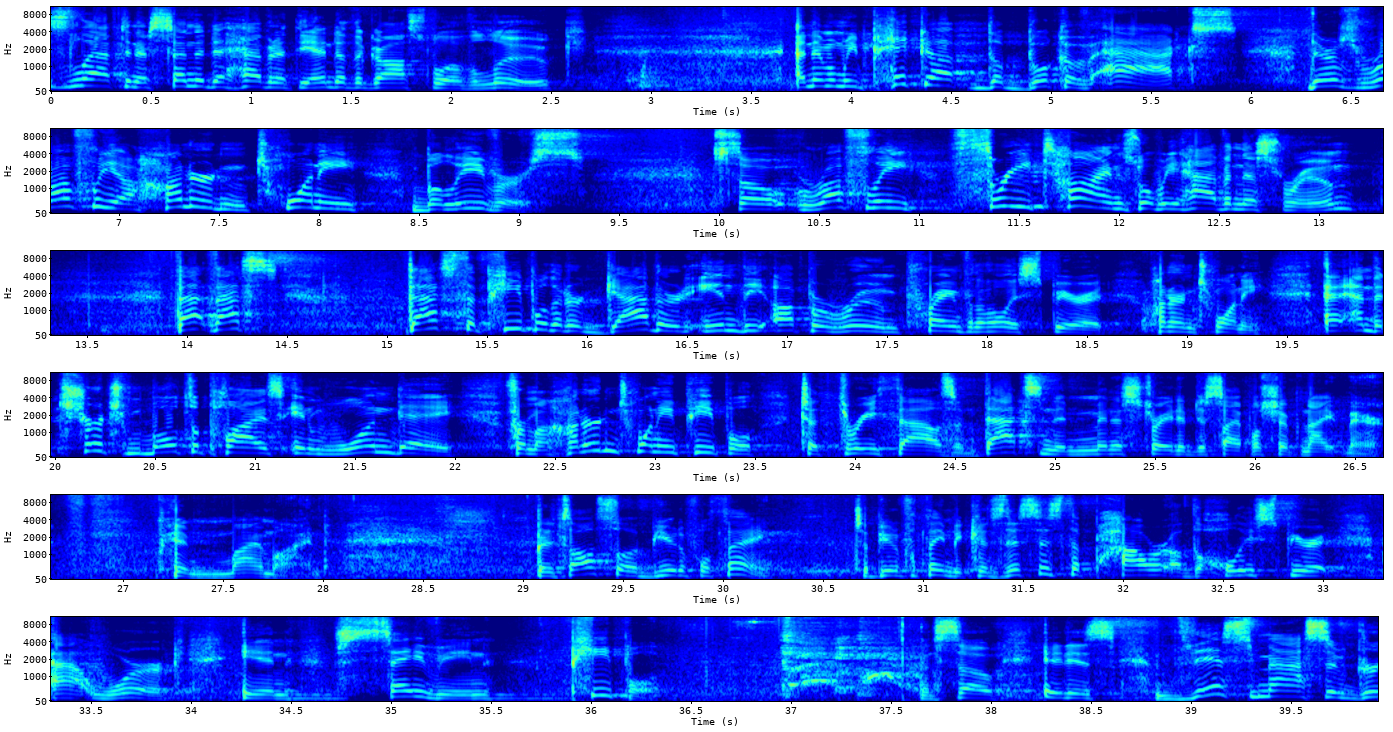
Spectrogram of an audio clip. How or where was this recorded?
large echoing room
